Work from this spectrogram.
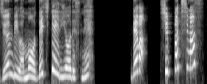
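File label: attack, Japanese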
